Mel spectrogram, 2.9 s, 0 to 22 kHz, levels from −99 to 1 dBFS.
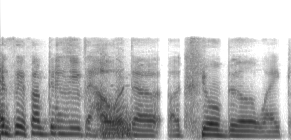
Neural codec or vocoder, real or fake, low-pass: codec, 24 kHz, 0.9 kbps, WavTokenizer, medium music audio release; fake; 7.2 kHz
